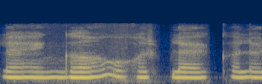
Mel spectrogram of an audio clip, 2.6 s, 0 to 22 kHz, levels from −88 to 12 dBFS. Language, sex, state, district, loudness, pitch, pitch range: Hindi, female, Madhya Pradesh, Bhopal, -13 LUFS, 240 Hz, 235-245 Hz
